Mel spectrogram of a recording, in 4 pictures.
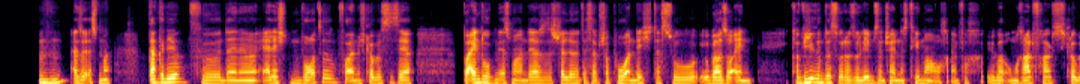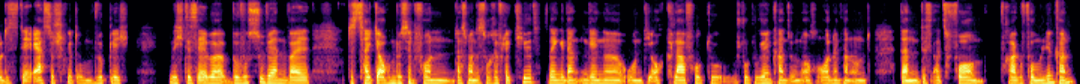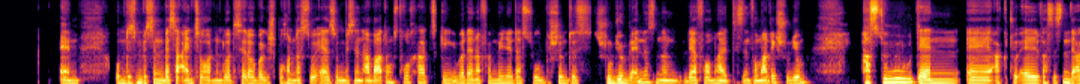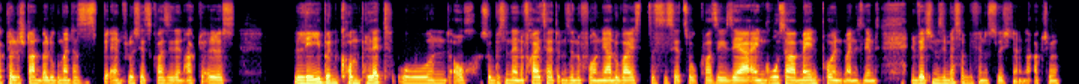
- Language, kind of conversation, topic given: German, advice, Wie überwinde ich Zweifel und bleibe nach einer Entscheidung dabei?
- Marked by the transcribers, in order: other background noise; in English: "Main Point"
